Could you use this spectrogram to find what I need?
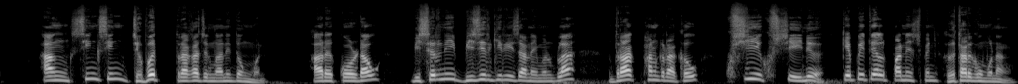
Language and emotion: Bodo, angry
